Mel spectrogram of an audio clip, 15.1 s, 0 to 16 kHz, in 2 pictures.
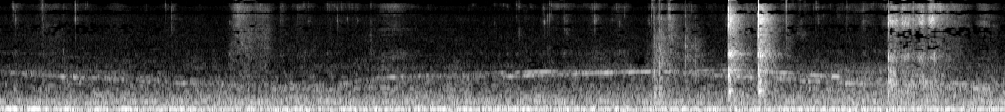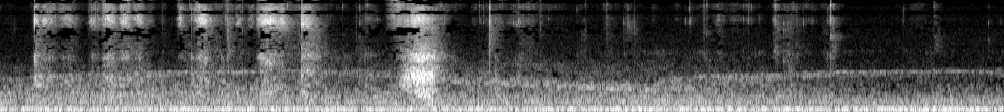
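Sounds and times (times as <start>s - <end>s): cat claws scratching: 7.8s - 11.0s.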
